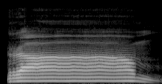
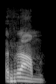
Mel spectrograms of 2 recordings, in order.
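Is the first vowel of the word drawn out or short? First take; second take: drawn out; short. First: The first vowel is drawn out very long. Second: The first vowel is short and plain. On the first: "र को लंबा खींचेंगे तब जाकर के मां बोलेंगे" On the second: "ये तो पुकारा सीधा हमने राम कहकर"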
